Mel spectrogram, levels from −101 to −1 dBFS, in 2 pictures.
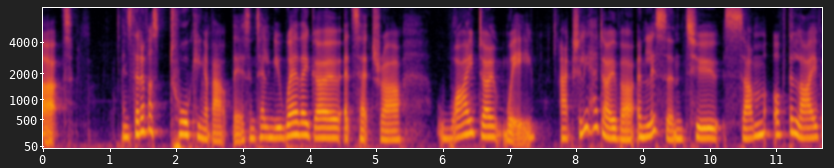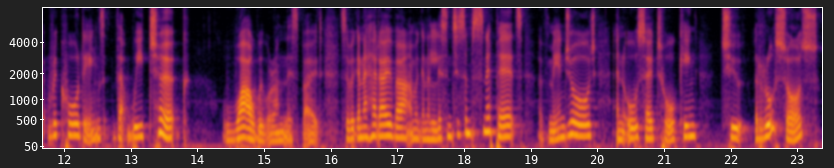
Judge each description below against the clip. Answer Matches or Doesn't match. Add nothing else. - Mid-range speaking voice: Matches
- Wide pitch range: Doesn't match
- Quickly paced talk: Doesn't match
